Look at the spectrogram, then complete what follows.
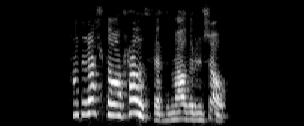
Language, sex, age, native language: Icelandic, female, 50-59, Icelandic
